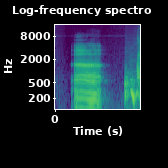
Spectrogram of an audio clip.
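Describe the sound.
A single sneeze: a loud, voiced, drawn-out "ah" that breaks off, then after a brief pause a sharp, hissing burst of breath.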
